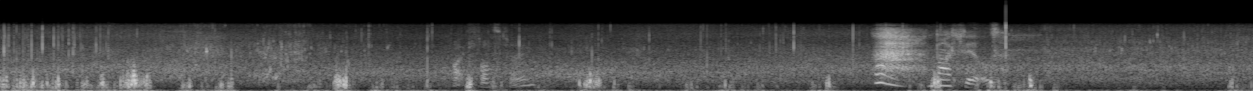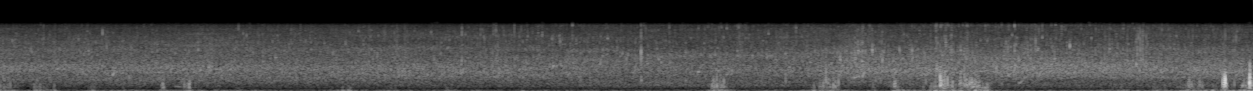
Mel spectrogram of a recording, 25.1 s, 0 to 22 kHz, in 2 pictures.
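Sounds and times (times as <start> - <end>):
rushing floodwater: 0.0 - 25.0.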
